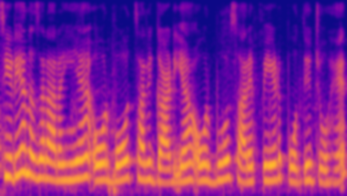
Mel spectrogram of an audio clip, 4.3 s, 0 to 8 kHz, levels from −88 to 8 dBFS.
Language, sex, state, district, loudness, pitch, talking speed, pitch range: Hindi, female, Himachal Pradesh, Shimla, -12 LUFS, 250 Hz, 220 wpm, 235-275 Hz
